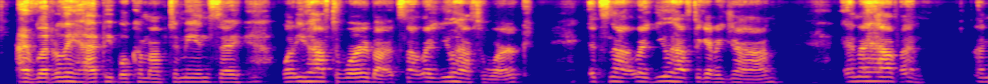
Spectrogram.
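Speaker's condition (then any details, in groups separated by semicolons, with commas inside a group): Cerebral palsy; dry throat from muscle tone, saliva issue, pauses to drink, swallow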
